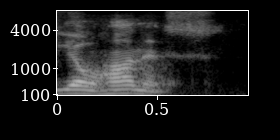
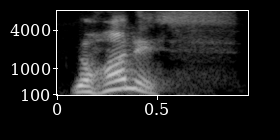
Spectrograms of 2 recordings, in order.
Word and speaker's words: Johannes: Yeah, so it's pronounced Johannes. Johannes. Yeah, Johannes.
